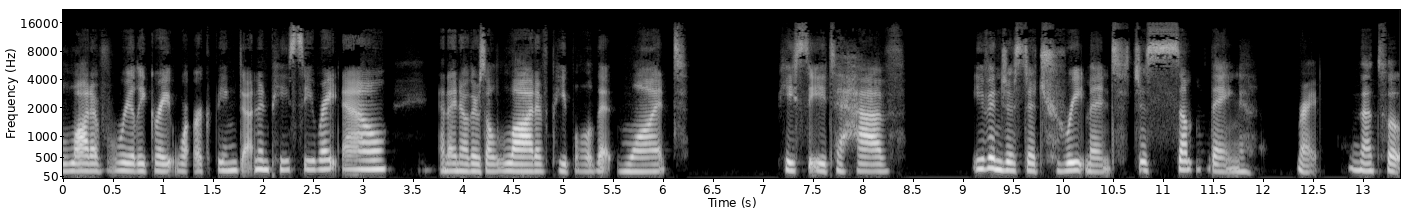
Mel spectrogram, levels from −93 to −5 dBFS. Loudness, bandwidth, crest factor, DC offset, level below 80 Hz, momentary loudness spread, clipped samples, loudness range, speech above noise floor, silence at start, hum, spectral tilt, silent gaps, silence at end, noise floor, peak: -23 LUFS; 16 kHz; 22 dB; under 0.1%; -66 dBFS; 11 LU; under 0.1%; 4 LU; over 68 dB; 0 s; none; -4.5 dB/octave; none; 0 s; under -90 dBFS; -2 dBFS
